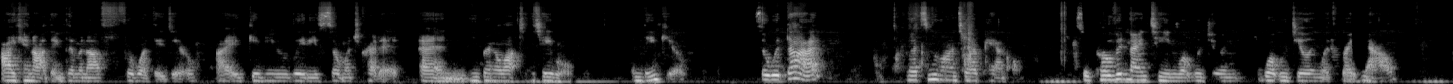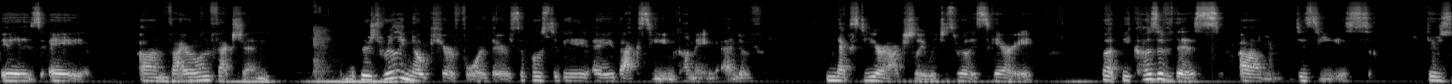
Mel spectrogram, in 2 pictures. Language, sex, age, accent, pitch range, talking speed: English, female, 20-39, American, 135-185 Hz, 165 wpm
